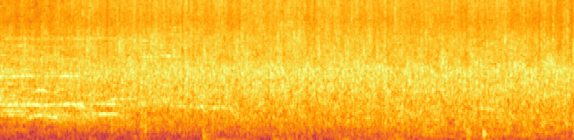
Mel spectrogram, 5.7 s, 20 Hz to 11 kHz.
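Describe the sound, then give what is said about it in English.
An audience applauds a guest with dense, steady clapping that stays loud and unbroken from start to finish. “All right. Let's hear it for Bri-Bri-8, everybody. Good luck.”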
